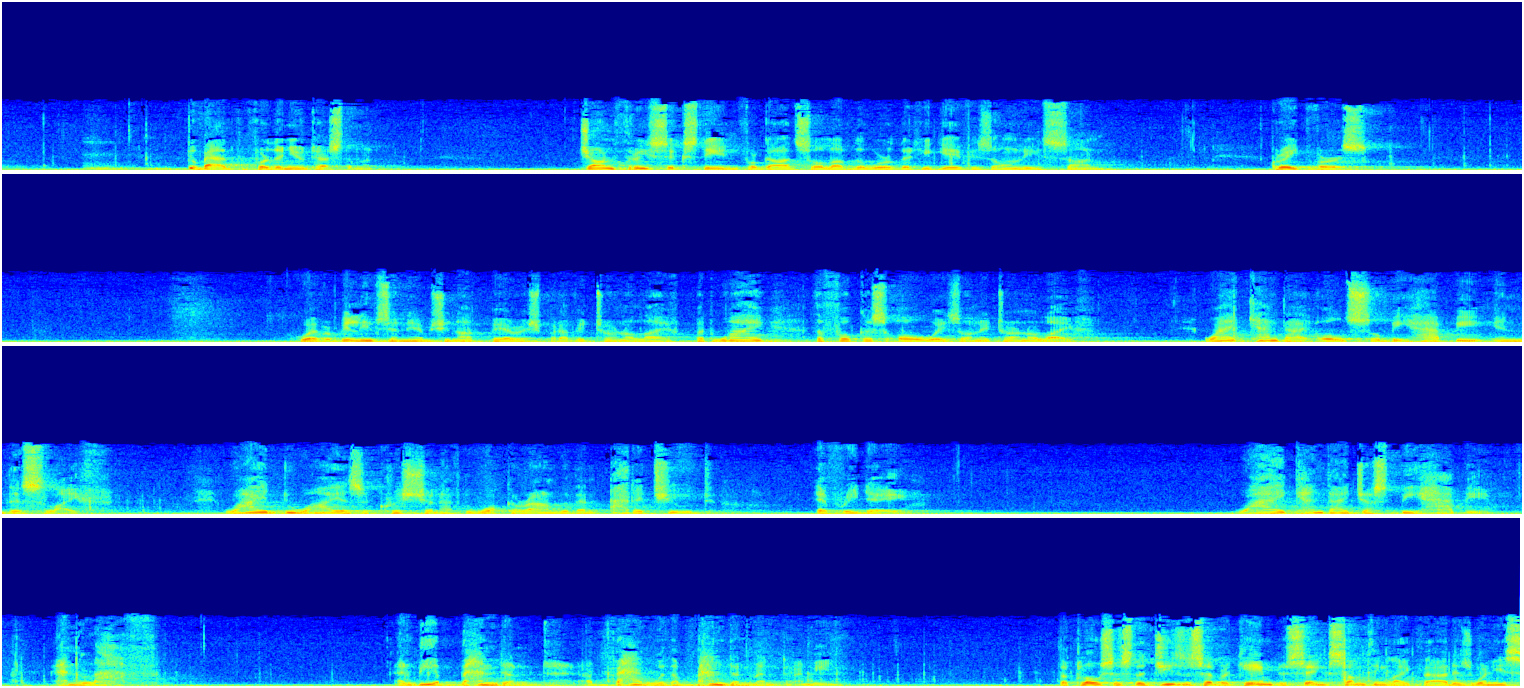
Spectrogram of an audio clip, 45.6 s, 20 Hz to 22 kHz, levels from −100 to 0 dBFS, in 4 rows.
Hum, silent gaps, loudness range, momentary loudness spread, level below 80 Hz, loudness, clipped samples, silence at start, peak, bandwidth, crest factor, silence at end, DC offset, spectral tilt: none; none; 8 LU; 20 LU; -52 dBFS; -34 LUFS; under 0.1%; 0 s; -14 dBFS; 9.6 kHz; 20 dB; 0 s; under 0.1%; -5 dB/octave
